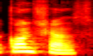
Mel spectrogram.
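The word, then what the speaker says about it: conscience: কনসায়েন্স উচ্চারণটা হচ্ছে কনসায়েন্স মানে হচ্ছে বিবেক।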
